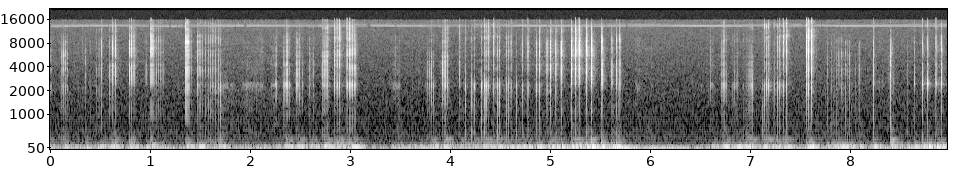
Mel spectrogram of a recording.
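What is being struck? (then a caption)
Small round plastic lid. A small, round, hollow cream-coloured plastic lid is turned edge-on and scratched and tapped along its rim with long nails. Quiet, rapid, dense scratching and clicking play over a steady low rumble, with brief bright taps standing out now and then. Each tap dies away almost instantly.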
